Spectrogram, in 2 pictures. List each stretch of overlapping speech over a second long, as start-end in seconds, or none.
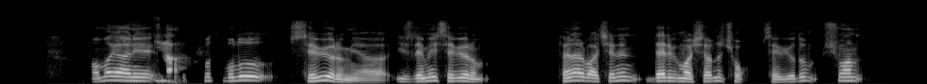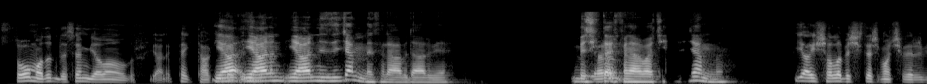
none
